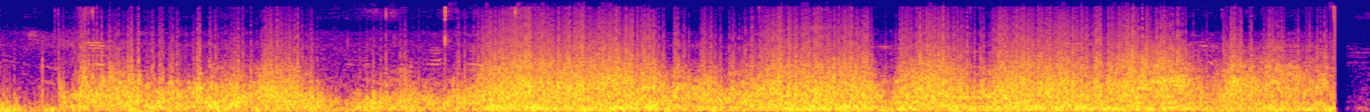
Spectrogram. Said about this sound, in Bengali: সমুদ্রের দিক থেকে হাওয়াটা আসছে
